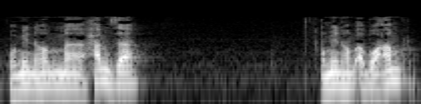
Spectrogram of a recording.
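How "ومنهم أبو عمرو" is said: ordinary talk, nothing marked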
